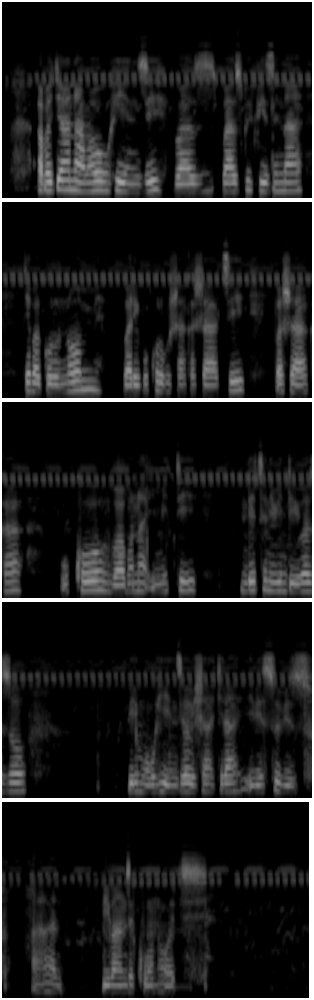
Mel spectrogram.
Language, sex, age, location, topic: Kinyarwanda, male, 25-35, Nyagatare, agriculture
